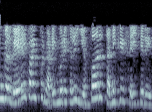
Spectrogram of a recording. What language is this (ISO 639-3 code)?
tam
